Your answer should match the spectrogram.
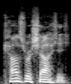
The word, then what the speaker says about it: Khosrowshahi: It's, and I'm going to botch this pronunciation, so bear with me. Dara Khosrowshahi. Khosrowshahi. – I think I got that. That's right.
